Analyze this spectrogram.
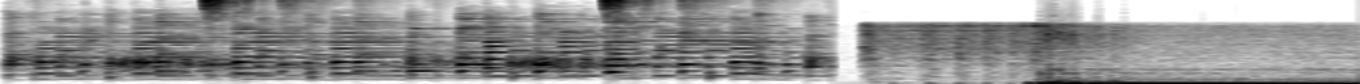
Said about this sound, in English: Told you, it was probably just vapor lock. Vapor lock? Yeah. Is that a real thing? Well, the car started.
